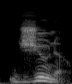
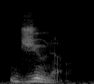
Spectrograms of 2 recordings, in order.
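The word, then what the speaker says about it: Juneau: with a long o juno so so keep this in mind when you see a word that ends with that e a u you're going to pronounce it with a long o juno next is seattle and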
